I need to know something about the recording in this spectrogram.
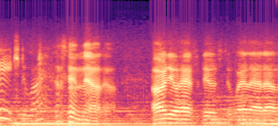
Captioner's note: chuckling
